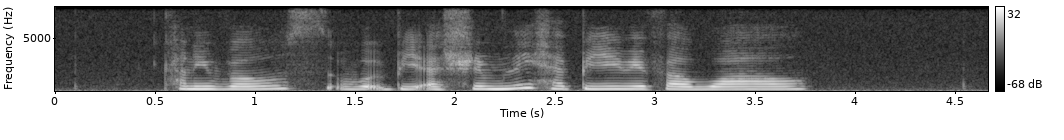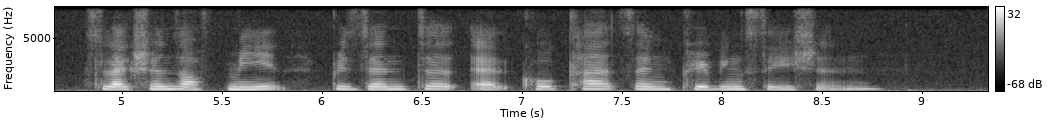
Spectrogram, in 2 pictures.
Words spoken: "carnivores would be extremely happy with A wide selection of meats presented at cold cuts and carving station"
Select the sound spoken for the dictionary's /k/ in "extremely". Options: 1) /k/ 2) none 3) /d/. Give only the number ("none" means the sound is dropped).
2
